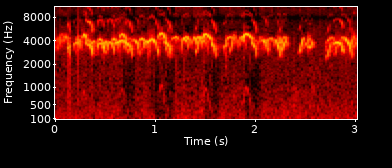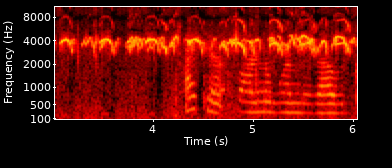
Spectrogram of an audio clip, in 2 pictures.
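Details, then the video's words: Baby chicks playing, a crowd of them peeping nonstop in high, rapid, arched cheeps that overlap, with a lower drawn-out note near the end. "Beautiful Baby Chicks Chirping Sounds"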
